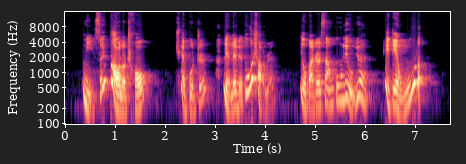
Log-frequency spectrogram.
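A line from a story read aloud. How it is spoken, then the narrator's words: Laughing. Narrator (Chinese): 悟空笑道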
